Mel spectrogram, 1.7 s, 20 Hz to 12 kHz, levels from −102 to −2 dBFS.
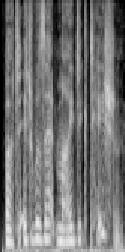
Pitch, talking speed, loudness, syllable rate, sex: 190 Hz, 215 wpm, -17 LUFS, 5.1 syllables/s, male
